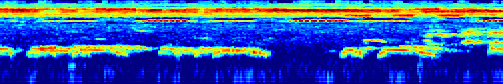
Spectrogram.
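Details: Spotted dove used for luring wild doves during trapping, giving soft, hollow coos in short grouped phrases with brief pauses between them; a steady high electronic-like whine runs through the background.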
